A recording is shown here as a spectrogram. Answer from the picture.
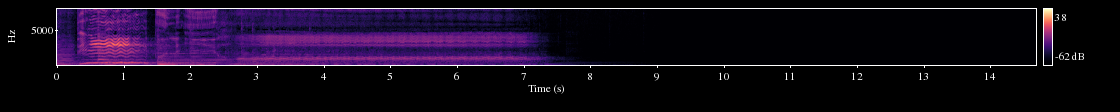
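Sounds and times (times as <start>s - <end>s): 
piano: 0.0s - 4.4s
soprano singing: 0.0s - 7.6s
cello: 0.0s - 7.8s.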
